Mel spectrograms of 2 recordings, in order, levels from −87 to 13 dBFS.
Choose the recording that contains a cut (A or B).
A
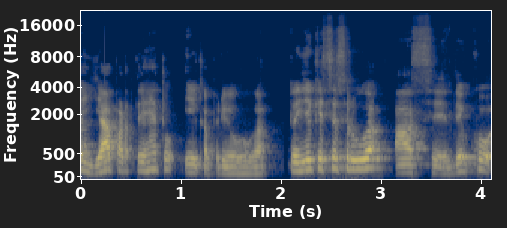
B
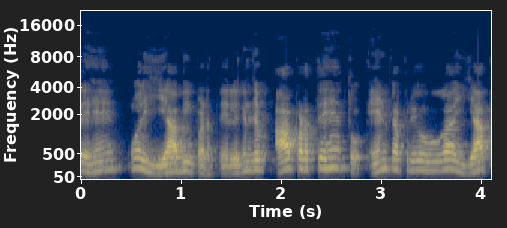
A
